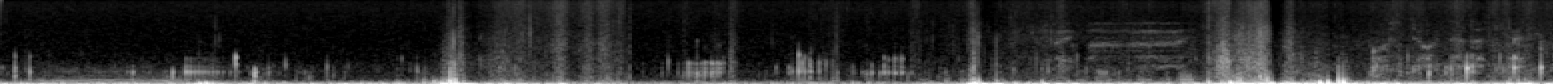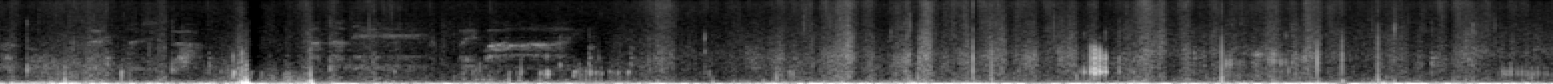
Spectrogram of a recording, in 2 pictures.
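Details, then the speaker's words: Hunger bowel sounds from an abdomen after exercise on an empty stomach that made the person feel unwell; described as a good hungry stomach sound. "Đó là một âm thanh đói tốt!"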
